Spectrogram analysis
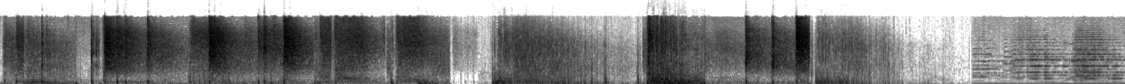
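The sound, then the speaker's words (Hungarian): Loud, relentless gunfire crackles in dense bursts mixed with heavier blasts as infantry charge through a breach with close-combat weapons, pausing only briefly before resuming, until the battle noise cuts off and orchestral music takes over at the end. “Résen át a gyalogság közelharci fegyverekkel rohamra indul.”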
